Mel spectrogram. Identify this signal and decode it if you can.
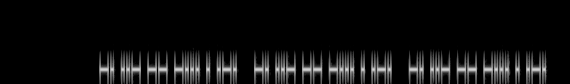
Morse code, heard as a keyed tone, about 44 wpm, 700 Hz. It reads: NUMBER NUMBER NUMBER
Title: Top 500 Words Repeated 45wpm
